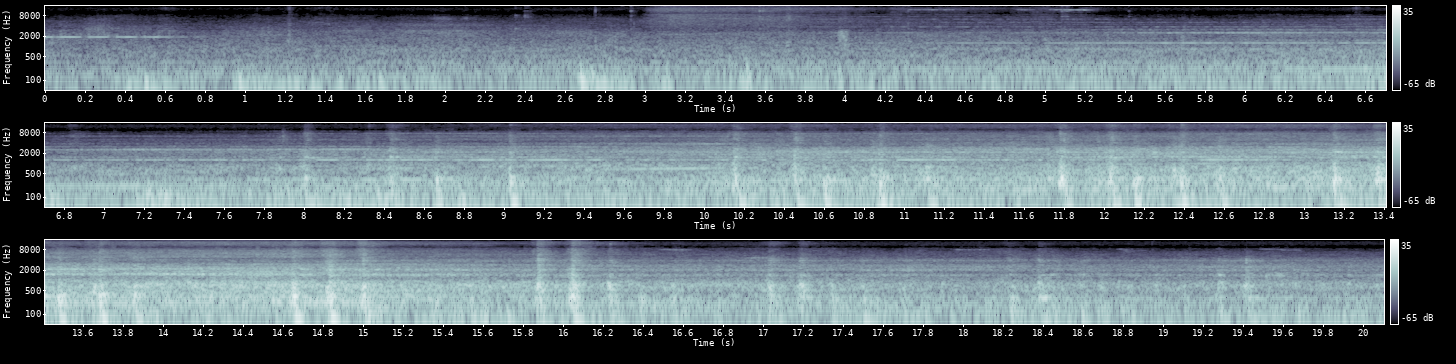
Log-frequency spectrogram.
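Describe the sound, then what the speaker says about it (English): A train pulling into a station, rumbling faintly at first and then growing louder and nearer with clattering wheels and rattling carriages, with no talk over it. "Our next train."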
